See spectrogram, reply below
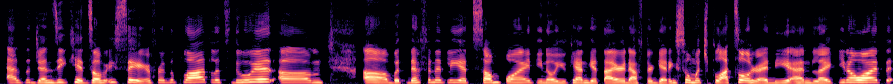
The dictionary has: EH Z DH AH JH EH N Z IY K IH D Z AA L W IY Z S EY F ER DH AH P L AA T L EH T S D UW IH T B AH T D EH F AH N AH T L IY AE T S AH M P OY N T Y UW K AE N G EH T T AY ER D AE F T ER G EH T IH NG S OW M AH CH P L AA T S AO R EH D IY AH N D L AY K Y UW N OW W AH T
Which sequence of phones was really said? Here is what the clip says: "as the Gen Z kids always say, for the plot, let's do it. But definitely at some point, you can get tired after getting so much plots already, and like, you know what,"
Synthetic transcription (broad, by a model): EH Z DH AH JH EH N Z IY K IH D Z AA L W IY Z S EY F ER DH AH P L AA T L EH T S D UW IH T B AH T D EH F AH N AH T L IY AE T S AH M P OY N T Y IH K AE N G EH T T AY ER D AE F T ER G EH T IH NG S OW M AH CH P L AA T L R EH D IY AH N D L AY K Y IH N OW W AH T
